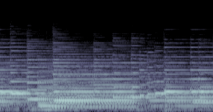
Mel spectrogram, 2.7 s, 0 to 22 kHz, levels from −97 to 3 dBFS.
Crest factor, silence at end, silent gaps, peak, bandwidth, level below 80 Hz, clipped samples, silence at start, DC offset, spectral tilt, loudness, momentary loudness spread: 12 dB; 0 s; none; -14 dBFS; 6.2 kHz; -50 dBFS; under 0.1%; 0 s; under 0.1%; -9 dB/octave; -27 LUFS; 4 LU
